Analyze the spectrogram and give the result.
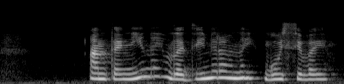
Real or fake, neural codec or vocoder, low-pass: fake; vocoder, 44.1 kHz, 80 mel bands, Vocos; 7.2 kHz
